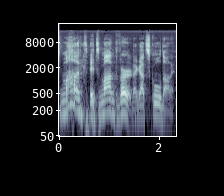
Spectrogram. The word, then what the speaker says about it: Montverde: How do you say it? – Monteverde. – Nope. – Monteverde. – Nope. – Idiot. – Montverde.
